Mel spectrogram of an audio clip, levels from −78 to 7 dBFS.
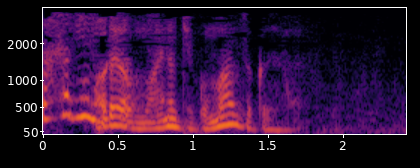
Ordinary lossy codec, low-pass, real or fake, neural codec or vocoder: MP3, 16 kbps; 3.6 kHz; fake; codec, 24 kHz, 1.5 kbps, HILCodec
